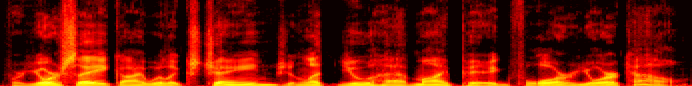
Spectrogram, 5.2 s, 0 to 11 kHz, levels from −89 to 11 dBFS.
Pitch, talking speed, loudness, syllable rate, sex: 125 Hz, 175 wpm, -18 LUFS, 3.4 syllables/s, male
